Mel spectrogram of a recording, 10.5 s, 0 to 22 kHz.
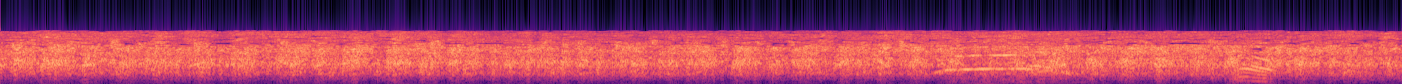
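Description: A studio audience applauds loudly and steadily for a TV show's 20th anniversary on KDOC, Channel 56 in Orange County, a dense wash of clapping that fills the whole stretch without letting up, with a faint voice or two briefly audible beneath it.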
